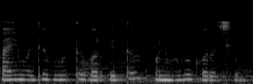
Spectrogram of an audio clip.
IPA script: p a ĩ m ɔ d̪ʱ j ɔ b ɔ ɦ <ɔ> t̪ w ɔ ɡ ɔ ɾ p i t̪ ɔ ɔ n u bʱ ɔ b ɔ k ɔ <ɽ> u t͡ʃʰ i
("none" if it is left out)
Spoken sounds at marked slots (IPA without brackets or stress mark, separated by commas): u, ɾ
